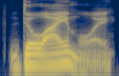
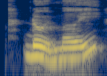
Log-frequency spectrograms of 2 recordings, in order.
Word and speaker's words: Đổi Mới: You see, the government started a reform called Doi Moi. Now, don't think that's how you pronounce it. I'm AI, so they're still working out the kinks. It's pronounced đổi mới, which means renovation.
